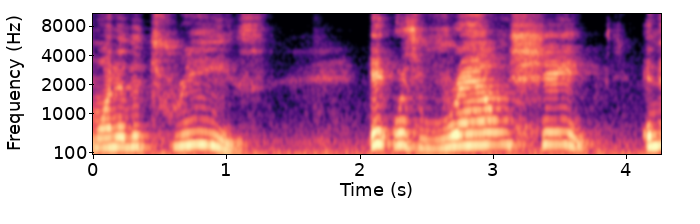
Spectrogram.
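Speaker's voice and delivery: put-on gentle read-aloud for little kids; children's story reading. A narrator's reading. Reading a picture book aloud.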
